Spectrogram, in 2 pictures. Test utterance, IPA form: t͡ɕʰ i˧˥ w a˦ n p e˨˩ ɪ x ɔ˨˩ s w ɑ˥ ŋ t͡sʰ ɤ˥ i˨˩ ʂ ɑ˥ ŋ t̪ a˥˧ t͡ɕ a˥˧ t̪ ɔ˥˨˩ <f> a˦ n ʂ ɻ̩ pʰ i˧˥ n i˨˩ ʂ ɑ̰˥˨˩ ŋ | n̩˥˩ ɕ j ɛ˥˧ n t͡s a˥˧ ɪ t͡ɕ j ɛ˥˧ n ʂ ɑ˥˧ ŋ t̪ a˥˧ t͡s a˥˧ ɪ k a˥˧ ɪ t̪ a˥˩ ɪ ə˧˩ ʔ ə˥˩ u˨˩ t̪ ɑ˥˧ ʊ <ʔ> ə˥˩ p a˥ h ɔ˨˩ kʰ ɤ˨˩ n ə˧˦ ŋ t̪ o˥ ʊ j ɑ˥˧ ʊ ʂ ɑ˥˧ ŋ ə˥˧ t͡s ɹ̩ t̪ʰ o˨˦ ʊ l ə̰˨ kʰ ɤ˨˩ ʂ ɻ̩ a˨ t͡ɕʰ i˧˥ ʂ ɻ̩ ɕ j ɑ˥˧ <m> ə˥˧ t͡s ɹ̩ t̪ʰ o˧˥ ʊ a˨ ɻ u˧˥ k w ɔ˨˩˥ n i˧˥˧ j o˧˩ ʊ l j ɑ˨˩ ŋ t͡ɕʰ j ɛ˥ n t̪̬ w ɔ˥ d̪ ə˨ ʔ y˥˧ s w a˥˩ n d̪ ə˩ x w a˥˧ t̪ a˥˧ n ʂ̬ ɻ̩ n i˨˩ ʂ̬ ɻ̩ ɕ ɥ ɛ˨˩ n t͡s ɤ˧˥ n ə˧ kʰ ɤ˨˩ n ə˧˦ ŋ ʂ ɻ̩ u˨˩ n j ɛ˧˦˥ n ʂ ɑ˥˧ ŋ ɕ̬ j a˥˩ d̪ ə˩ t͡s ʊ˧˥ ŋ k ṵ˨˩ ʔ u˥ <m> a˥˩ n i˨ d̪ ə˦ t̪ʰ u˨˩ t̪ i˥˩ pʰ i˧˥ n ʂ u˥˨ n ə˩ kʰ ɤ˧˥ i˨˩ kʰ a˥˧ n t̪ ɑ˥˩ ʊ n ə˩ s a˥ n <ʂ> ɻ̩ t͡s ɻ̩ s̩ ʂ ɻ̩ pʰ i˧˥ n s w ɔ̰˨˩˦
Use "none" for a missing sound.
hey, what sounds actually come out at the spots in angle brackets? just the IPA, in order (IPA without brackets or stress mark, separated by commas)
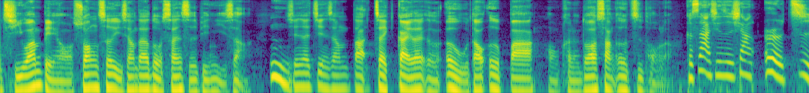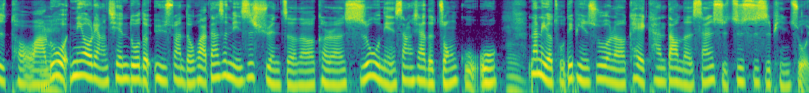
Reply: s, ʔ, ŋ, n, ʂ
